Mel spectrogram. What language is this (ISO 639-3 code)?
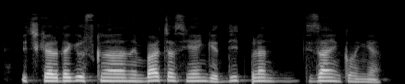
uzb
